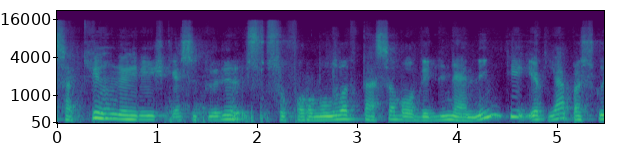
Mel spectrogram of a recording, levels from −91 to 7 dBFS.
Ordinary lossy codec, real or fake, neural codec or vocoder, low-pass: Opus, 16 kbps; fake; codec, 44.1 kHz, 3.4 kbps, Pupu-Codec; 14.4 kHz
